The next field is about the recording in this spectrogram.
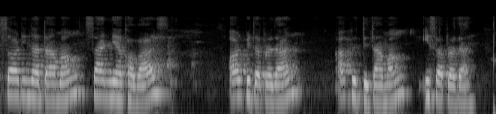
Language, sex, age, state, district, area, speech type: Nepali, female, 30-45, West Bengal, Darjeeling, rural, spontaneous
